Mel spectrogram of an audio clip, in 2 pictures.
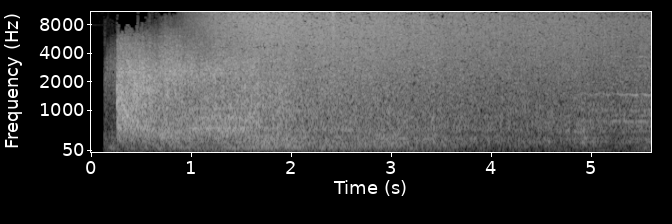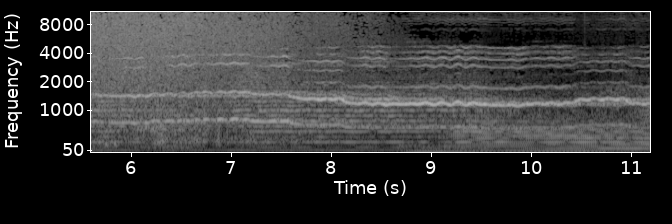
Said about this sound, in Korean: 그날 밤 폭우가 내리고 천둥이 치면서 별장에 있던 세 사람은 알 수 없는 불안감에 사로잡힙니다.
